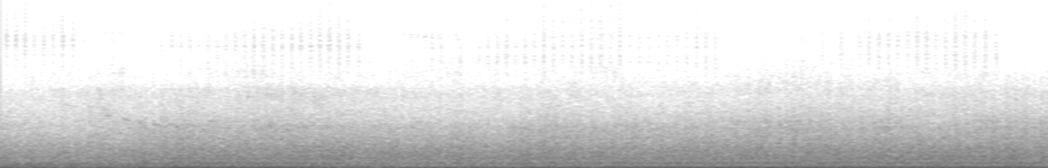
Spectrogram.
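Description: An armoured vehicle's engine rumbles steadily as it drives along a road.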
